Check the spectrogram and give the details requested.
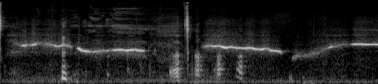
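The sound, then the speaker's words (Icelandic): A person whistles a slow melody, with long sustained notes that glide gently between pitches, broken by a brief pause and a few soft clicks and breaths. “þá fyrir pappi var mikið að þurka af að blýstra”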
